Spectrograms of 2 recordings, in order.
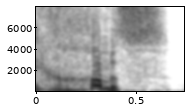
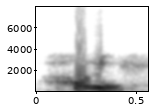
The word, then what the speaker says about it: hummus: Just say hummus. Homies. Okay. No. Hummus. Homies. No. Hummus. Okay, I don't know how to pronounce that word. Okay, actually. pretend like you're choking. Choking. Okay. Like hummus. Homies.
